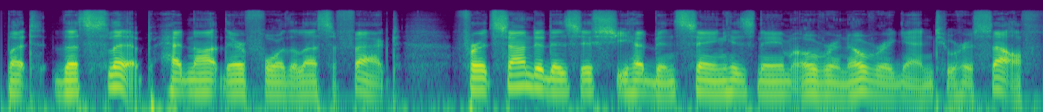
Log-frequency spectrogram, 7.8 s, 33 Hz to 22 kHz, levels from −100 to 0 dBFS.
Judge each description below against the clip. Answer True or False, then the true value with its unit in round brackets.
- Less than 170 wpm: False (200 wpm)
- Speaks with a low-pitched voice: True (100 Hz)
